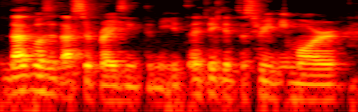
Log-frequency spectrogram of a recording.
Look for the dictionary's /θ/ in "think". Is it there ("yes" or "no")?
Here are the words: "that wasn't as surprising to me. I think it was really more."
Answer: yes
